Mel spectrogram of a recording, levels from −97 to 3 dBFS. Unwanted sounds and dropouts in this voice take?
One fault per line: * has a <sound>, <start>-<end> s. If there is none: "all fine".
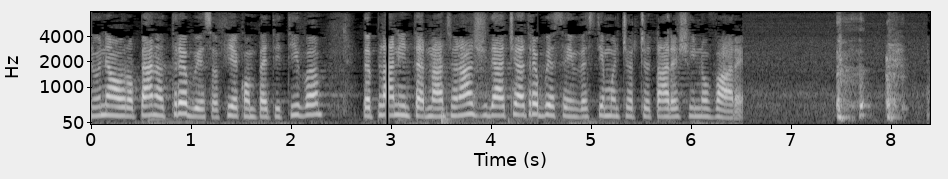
* has a dropout, 2.9-3.0 s
* has a throat clearing, 7.4-8.2 s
